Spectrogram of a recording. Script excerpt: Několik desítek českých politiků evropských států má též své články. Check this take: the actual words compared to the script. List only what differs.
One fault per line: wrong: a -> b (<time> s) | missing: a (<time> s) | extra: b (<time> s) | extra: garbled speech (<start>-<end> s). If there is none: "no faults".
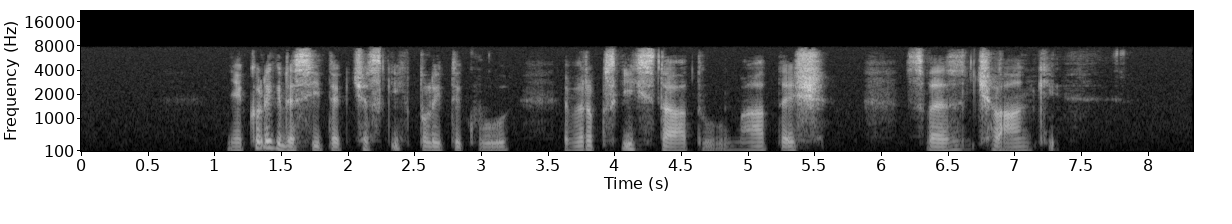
no faults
